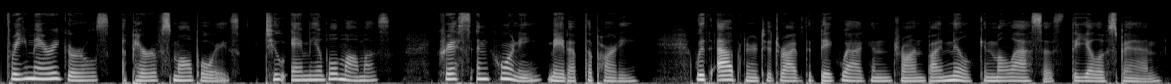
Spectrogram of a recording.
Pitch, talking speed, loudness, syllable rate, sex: 185 Hz, 170 wpm, -20 LUFS, 4.5 syllables/s, female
